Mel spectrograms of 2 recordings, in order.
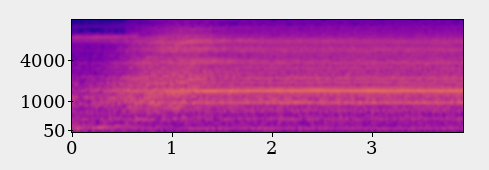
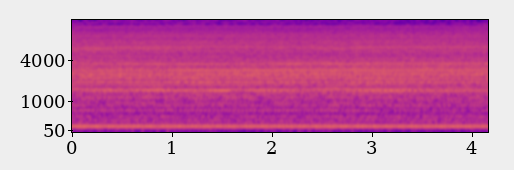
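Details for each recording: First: Second-prototype 2x72 belt sander/grinder with gas-piston belt tensioner (40 lb): motor spins up to a high whine with a shaky roar; contact wheel not balanced for the speed, vibrating and shaking the whole machine. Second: Second-prototype 2x72 belt grinder with gas-piston tensioner, running at half speed: smooth steady motor hum and belt hiss, no knocks or scraping, belt tracking well; normal running.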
